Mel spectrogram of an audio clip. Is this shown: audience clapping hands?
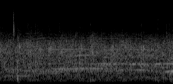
yes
